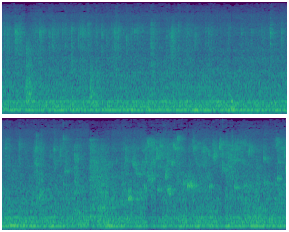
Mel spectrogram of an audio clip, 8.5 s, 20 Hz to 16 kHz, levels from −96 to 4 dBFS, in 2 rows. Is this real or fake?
real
